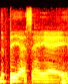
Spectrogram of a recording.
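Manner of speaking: put-on deep, weirdly earnest voice. With a sore throat, imitate how he says his line, in a put-on deep, weirdly earnest voice. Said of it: "I could do that too convincingly deep right now because of my sore throat".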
